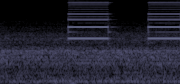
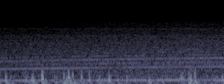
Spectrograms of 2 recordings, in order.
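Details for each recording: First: Asus Zenith Extreme motherboard (second board), Threadripper build, RAM added to outer slots per manual: two high-pitched beeps starting the three-beep memory POST error code at power-on; won't boot, though sticks tested good and first two slots boot. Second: Threadripper PC on an Asus Zenith Extreme motherboard with only two RAM sticks in the first two slots: quiet clicks, then fans spin up to a steady hum as it boots past the memory check; normal boot.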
